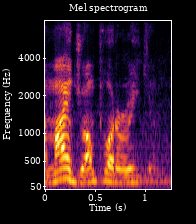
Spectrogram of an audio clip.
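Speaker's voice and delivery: usual speaking voice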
